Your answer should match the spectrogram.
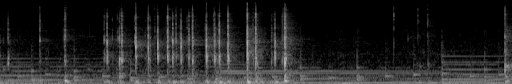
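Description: Password typed on a computer keyboard: a close, quick run of light key clicks for about two seconds, then a few scattered taps over a steady background.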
